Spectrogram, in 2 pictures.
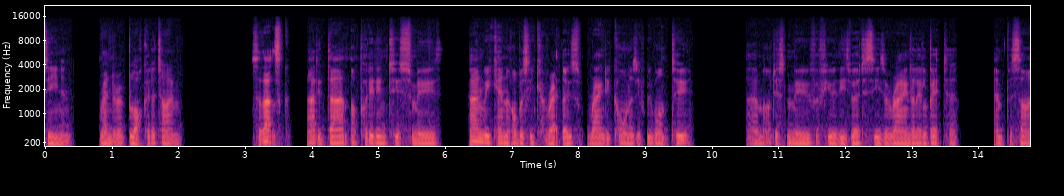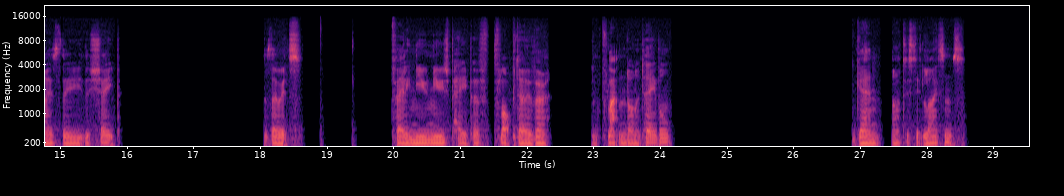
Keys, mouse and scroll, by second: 2.4-8.4 drag, 8.5-10.2 drag, 9.8 middle click, 11.2 Tab, 13.9-16.8 right drag, 16.8-19.1 middle drag, 19.1 click.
